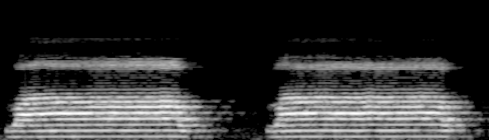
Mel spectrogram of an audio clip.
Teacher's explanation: جب اس کی ہم ادائیگی کریں گے تو آخر میں ہمارے دونوں ہونٹ گول ہو جائیں گے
